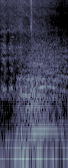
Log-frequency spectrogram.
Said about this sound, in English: I'm going to start the car.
